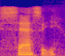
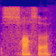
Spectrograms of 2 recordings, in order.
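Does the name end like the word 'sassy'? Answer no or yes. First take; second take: yes; no. First: The name ends with an 'ee' sound. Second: The name does not end with 'ee'. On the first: "you could say sassy" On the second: "I prefer to pronounce that Sasse"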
